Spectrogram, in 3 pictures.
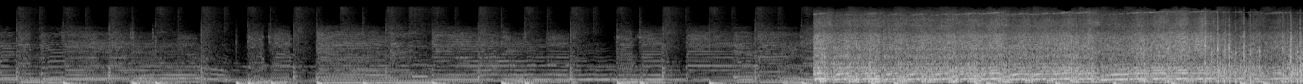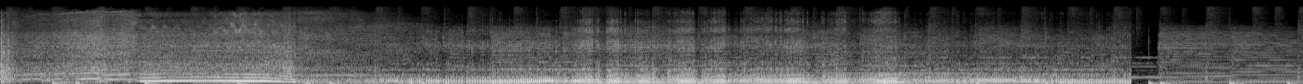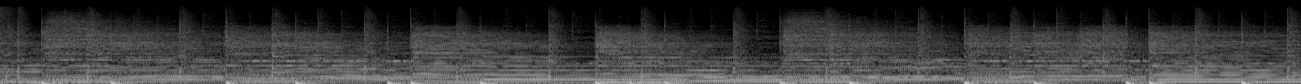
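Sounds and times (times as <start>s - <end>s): music: 0.0s - 39.0s
drag car engine revving: 8.1s - 24.4s
sport-bike engines revving: 8.1s - 24.4s
tyre squeal: 11.8s - 16.2s.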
